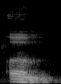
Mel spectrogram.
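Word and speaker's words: homme: french for man is um look at the spelling h-o-m-m-e now in this word the first letter h is silent so therefore what happens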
